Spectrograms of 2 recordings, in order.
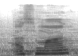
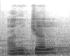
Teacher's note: دکنی اردو میں بڑے مصوتوں کو چھوٹے مصوتوں میں بدل دیا جاتا ہے، جیسے اسمان یعنی آسمان، انچل یعنی آنچل۔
